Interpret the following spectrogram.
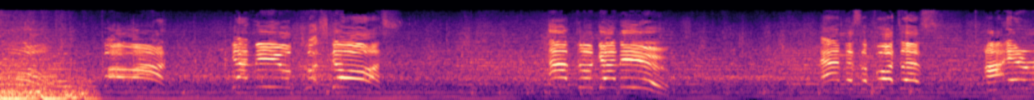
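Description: Loud dense noise that cuts off about a second in, then short bursts of high-pitched wordless cries, each falling sharply in pitch, in four groups, the celebration after a goal.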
